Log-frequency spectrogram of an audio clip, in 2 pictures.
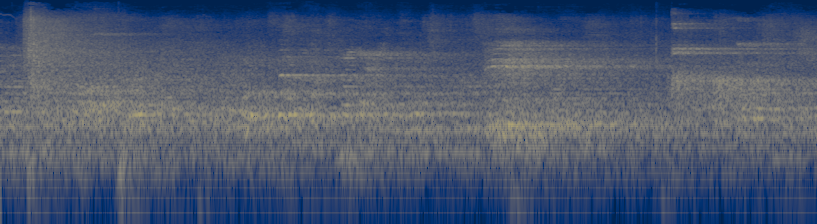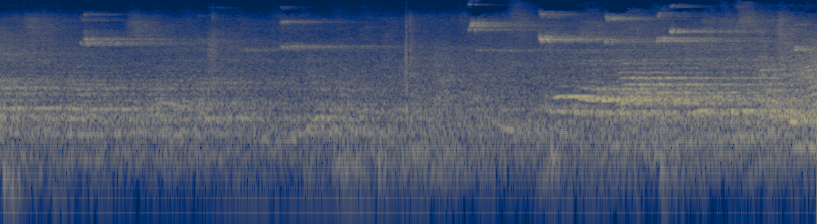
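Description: A crowd of voices chatters in a large echoing hall.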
